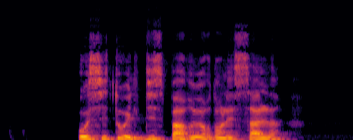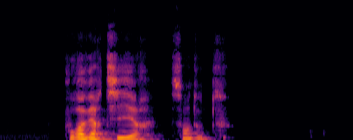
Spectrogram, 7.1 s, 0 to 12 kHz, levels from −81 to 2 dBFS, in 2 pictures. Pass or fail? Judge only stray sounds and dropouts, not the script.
pass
